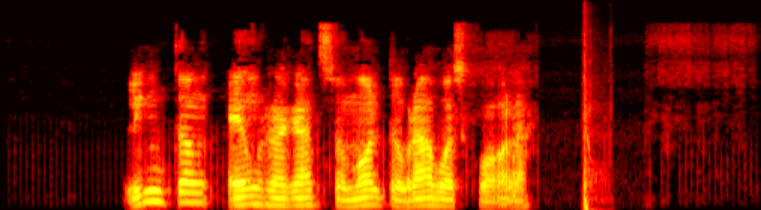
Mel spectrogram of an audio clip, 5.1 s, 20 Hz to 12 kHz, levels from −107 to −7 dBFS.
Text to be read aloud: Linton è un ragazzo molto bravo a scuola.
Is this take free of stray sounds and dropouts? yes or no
no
